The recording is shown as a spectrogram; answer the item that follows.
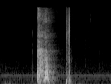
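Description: A man coughs once, just under a second in, followed by a brief sharp second sound.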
